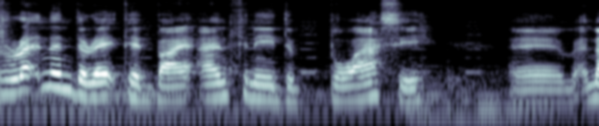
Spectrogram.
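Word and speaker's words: DiBlasi: De Blasi is how you pronounce his surname. – Okay. – It's D-I-B-L-A-S-I, de Blasi.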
